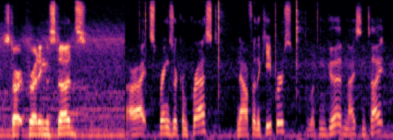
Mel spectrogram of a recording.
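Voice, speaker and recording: A man with a slightly high-pitched voice talks through car restoration work as a mechanic. His phrases are short and procedural, one step at a time. Faint music and vehicle sounds sit behind him. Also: moderate pace, fairly bright tone. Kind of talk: short step-by-step workshop commentary.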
